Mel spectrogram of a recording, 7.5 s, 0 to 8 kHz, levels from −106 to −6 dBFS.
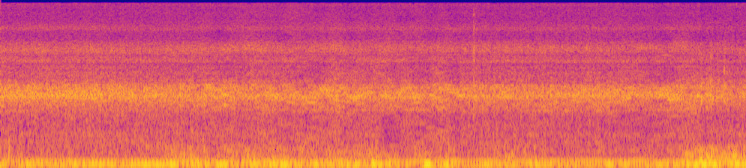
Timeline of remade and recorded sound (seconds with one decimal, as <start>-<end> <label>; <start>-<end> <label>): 0.0-1.9 recorded; 1.9-4.6 remade; 4.6-6.2 recorded; 6.2-7.0 remade; 7.0-7.5 recorded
